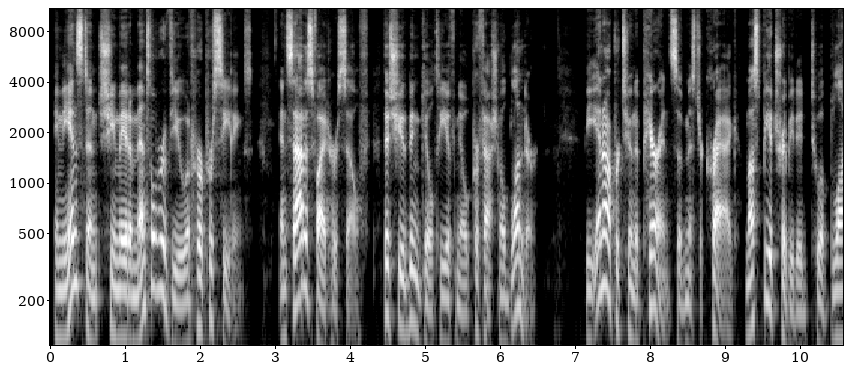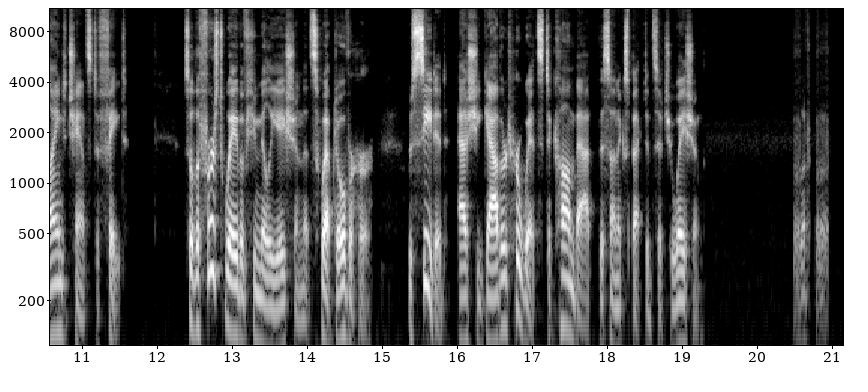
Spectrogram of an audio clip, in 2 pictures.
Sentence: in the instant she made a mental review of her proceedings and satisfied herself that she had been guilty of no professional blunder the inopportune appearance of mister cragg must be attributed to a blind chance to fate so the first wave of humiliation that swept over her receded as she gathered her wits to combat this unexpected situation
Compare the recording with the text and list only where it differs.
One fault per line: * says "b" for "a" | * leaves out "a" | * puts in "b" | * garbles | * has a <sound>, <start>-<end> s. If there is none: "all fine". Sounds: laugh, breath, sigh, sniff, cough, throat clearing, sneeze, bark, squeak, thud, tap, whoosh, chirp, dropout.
* has a laugh, 20.5-21.0 s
